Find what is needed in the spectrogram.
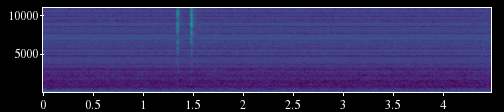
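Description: Faint room tone: a steady low electrical hum, with two quick faint clicks about a second and a half in.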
